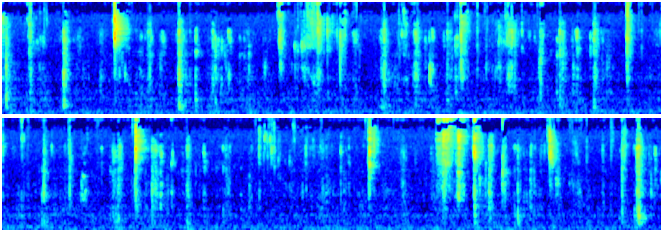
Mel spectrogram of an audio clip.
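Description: Faint, close-miked chewing and biting into crispy fried chicken drumsticks in garlic buffalo sauce: irregular crunches and wet chewing clicks, with a louder run of crunches late on.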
